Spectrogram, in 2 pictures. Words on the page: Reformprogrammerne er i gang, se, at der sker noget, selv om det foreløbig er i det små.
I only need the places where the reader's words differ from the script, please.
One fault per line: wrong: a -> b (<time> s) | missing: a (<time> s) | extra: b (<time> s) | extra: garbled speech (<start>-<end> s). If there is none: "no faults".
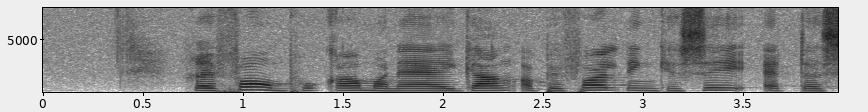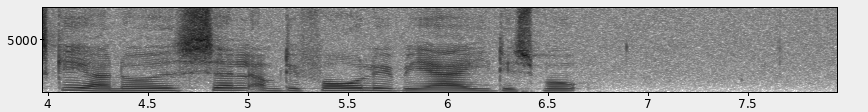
extra: og befolkningen kan (2.4 s)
